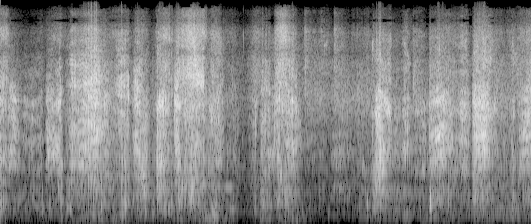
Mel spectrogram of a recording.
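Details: Backyard play session with an American bulldog among other dogs: rough, breathy barks and growly bursts at an irregular pace, some louder peaks, with human voices mixed in.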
